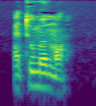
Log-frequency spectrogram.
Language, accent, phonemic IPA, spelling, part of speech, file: French, France, /a tu mɔ.mɑ̃/, à tout moment, adverb, LL-Q150 (fra)-à tout moment.wav
- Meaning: at any time, anytime, any time now, any minute now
